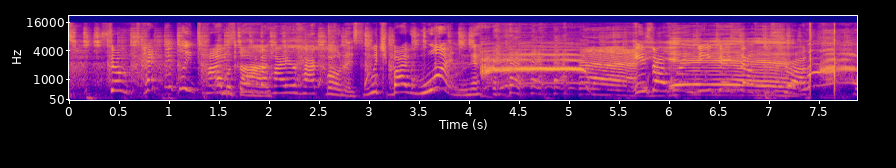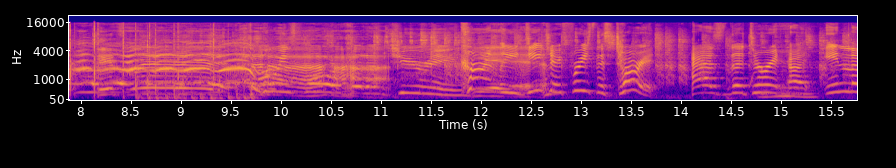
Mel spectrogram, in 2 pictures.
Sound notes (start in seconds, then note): 4.1 screaming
